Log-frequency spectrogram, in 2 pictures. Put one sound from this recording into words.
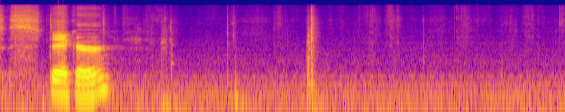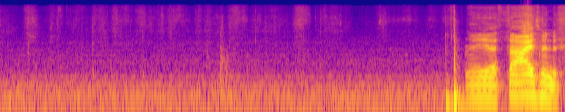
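Stiff cards softly flick and rustle against each other.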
